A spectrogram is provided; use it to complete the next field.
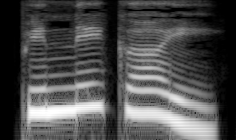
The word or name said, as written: ಪಿನ್ನೇಕಾಯಿ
